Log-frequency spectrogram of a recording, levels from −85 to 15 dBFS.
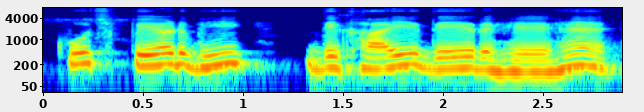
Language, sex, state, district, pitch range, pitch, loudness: Hindi, male, Jharkhand, Ranchi, 160-205 Hz, 185 Hz, -14 LUFS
